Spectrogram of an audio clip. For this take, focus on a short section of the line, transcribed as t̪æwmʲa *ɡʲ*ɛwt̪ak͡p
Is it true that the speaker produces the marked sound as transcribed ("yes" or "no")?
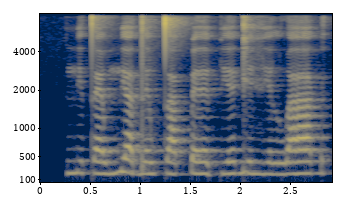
no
